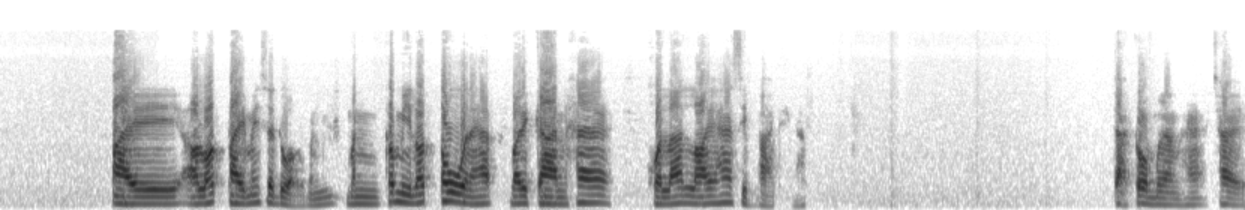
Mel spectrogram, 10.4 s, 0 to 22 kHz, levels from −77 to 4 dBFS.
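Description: From 2.78 to 2.84 s a very faint, brief copy of the voice surfaces, roughly 30 dB under the speech and trailing it by about 0.38 s. This is an echo leak, likely from a far-end loudspeaker whose echo canceller let a scrap of returned sound slip through.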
